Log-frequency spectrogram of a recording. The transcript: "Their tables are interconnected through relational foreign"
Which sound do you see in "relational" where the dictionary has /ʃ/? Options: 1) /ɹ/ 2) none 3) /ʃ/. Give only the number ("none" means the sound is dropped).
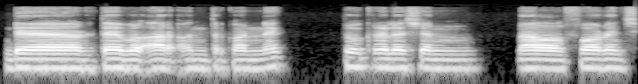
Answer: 2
